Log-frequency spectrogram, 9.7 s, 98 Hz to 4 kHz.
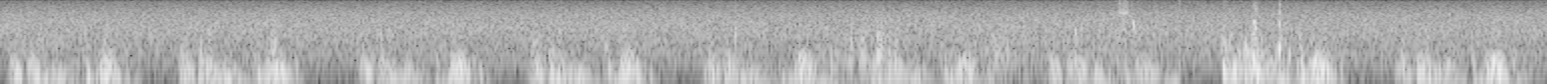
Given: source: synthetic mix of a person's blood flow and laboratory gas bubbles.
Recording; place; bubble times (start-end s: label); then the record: Doppler ultrasound of blood flow; precordium
6.96-7.14 s: bubbles
7.59-7.70 s: bubbles
7.78-8.04 s: bubbles
From the record:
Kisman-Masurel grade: 213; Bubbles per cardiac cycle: several, 3 to 8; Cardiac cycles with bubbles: 1 to 10%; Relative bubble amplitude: loud (0.450 to 0.775); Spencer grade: 1 (occasional bubble signal discernible with the cardiac motion signal, with majority of cardiac periods free of bubbles); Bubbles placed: only in the low amplitude regions of the cardiac cycle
